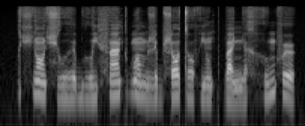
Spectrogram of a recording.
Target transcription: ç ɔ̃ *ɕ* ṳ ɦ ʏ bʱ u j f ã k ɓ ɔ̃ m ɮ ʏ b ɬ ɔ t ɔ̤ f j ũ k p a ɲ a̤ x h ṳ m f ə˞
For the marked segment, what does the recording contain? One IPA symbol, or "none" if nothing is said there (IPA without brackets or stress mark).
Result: ɕ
